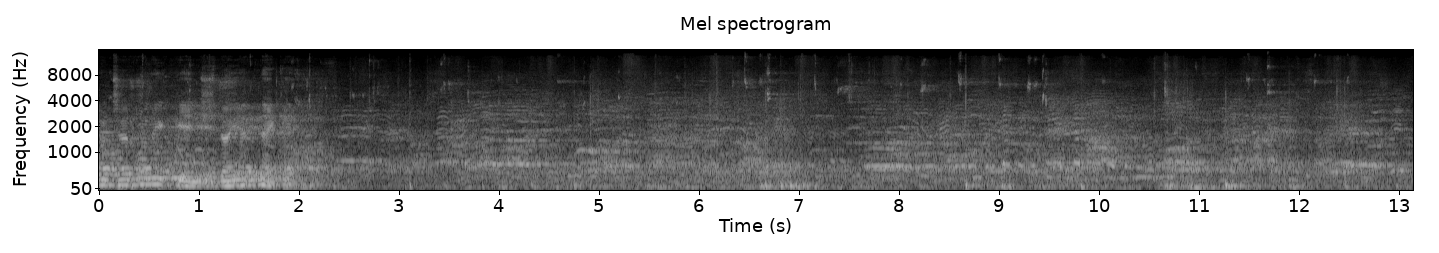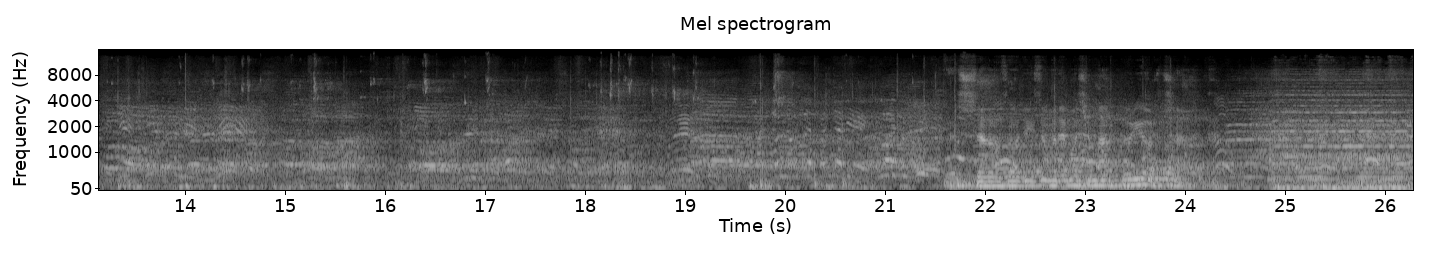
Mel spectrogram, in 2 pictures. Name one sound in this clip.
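A crowd cheers and chants loudly.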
